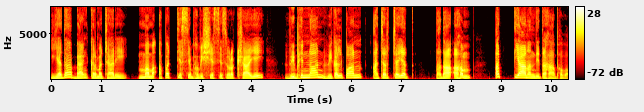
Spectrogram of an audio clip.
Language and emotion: Sanskrit, happy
